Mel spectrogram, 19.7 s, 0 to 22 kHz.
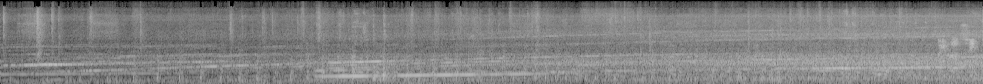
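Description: A Tokyo Metro 6000 series train with Mitsubishi IGBT-VVVF control runs on the Joban Line as a local service, its rising and falling motor whine sweeping up over steady wheel and rail rumble heard from inside the car, with brief talk early on.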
